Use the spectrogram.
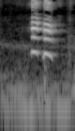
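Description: A dog bites a squeaker toy and gives two quick high squeaks close by, with no talking.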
